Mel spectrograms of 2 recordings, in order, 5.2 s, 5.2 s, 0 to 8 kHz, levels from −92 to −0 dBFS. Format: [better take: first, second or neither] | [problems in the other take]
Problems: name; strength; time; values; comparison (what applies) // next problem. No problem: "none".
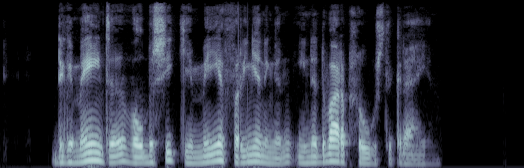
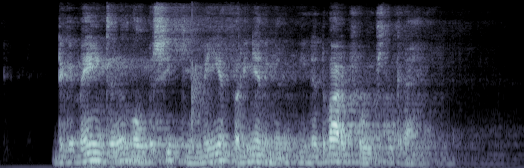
first | noise reduction (neural separator model SepFormer DNS4)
